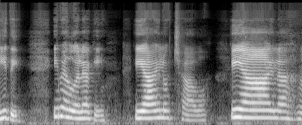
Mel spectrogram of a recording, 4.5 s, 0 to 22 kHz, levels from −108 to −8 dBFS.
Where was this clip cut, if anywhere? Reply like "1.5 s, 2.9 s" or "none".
1.8 s, 3.4 s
